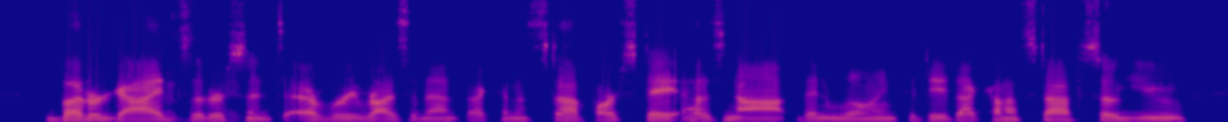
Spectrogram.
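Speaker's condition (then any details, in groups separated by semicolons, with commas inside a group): No condition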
